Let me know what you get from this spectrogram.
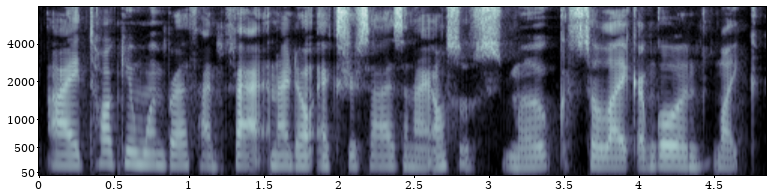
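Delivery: normal talking voice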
